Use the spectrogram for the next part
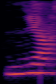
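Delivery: ña said as "nyah"; one syllable ña, N gliding into Y; ña sound. Shown as a demonstration. Teacher showing the tilde letter's sound, ña as "nyah". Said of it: "it's gonna make the".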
